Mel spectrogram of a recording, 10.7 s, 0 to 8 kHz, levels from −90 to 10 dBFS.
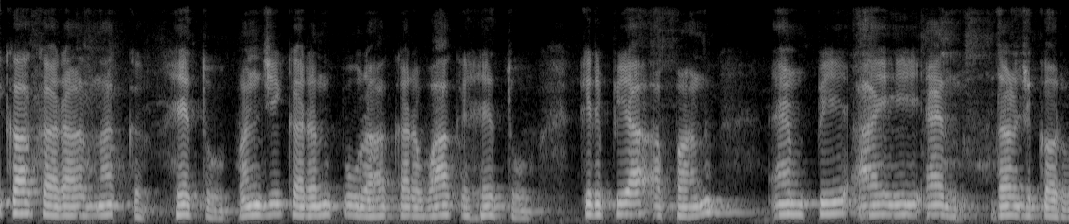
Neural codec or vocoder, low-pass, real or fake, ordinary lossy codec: vocoder, 22.05 kHz, 80 mel bands, WaveNeXt; 7.2 kHz; fake; none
